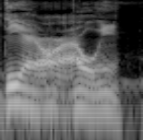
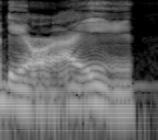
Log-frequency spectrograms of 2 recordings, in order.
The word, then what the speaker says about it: Darion: So my name is Darion, not Darian, because I used to spell my name with an A.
